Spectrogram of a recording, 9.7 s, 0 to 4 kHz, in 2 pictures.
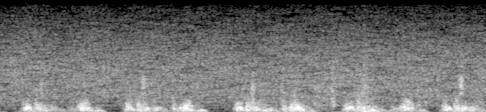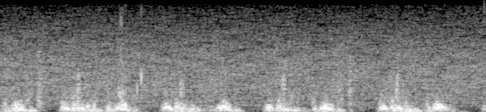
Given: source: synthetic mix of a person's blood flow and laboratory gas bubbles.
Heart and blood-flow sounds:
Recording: Doppler ultrasound of blood flow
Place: precordium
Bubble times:
5.73-5.88 s: bubbles
6.05-6.33 s: bubbles
From the record:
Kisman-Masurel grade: 211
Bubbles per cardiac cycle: several, 3 to 8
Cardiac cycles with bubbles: 1 to 10%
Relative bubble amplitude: barely perceptible (0.100 to 0.250)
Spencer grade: 1 (occasional bubble signal discernible with the cardiac motion signal, with majority of cardiac periods free of bubbles)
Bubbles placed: only in the low amplitude regions of the cardiac cycle

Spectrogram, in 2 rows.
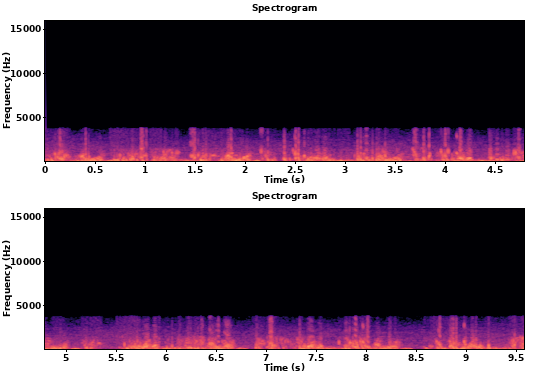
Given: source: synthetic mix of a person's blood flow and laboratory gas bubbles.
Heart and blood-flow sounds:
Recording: Doppler ultrasound of blood flow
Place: precordium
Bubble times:
0.00-0.26 s: bubbles
0.34-0.47 s: bubbles
0.64-1.35 s: bubbles
1.44-2.00 s: bubbles
2.13-2.32 s: bubbles
2.36-3.05 s: bubbles
3.08-3.55 s: bubbles
3.65-4.22 s: bubbles
4.40-4.80 s: bubbles
4.84-4.98 s: bubbles
5.14-5.36 s: bubbles
5.50-5.75 s: bubbles
5.85-5.93 s: bubbles
5.97-6.69 s: bubbles
6.85-7.41 s: bubbles
7.70-8.09 s: bubbles
8.19-8.33 s: bubbles
8.56-9.14 s: bubbles
9.17-9.59 s: bubbles
From the record:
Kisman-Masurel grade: 342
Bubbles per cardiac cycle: rolling drumbeat, 9 or more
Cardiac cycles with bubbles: 100%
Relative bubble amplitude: moderate (0.250 to 0.450)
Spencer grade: 3 (all of the cardiac periods contain showers or single bubble signals, but not dominating or overriding the cardiac motion signals)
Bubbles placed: anywhere in the cardiac cycle

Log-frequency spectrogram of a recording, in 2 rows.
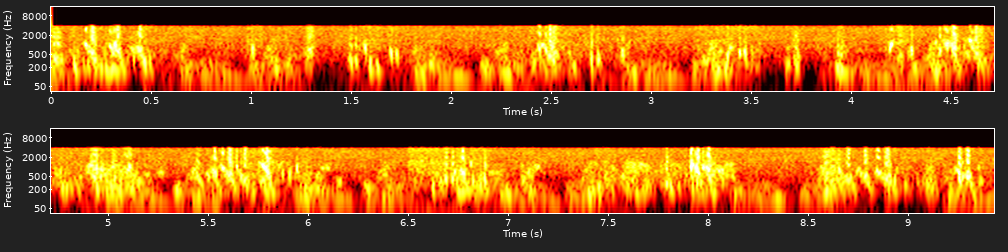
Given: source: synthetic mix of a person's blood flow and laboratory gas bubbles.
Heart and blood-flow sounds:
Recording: Doppler ultrasound of blood flow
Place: precordium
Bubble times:
0.00-0.54 s: bubbles
0.96-1.06 s: bubbles
1.16-1.23 s: bubbles
1.25-1.32 s: bubbles
1.46-1.76 s: bubbles
1.84-1.97 s: bubbles
2.29-2.79 s: bubbles
2.82-2.90 s: bubbles
3.21-3.54 s: bubbles
3.66-3.75 s: bubbles
3.88-4.00 s: bubbles
4.15-4.31 s: bubbles
4.39-5.29 s: bubbles
5.39-6.18 s: bubbles
6.49-6.97 s: bubbles
7.04-7.16 s: bubbles
7.42-8.16 s: bubbles
8.54-9.16 s: bubbles
9.21-9.39 s: bubbles
From the record:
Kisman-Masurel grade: 343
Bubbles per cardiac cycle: rolling drumbeat, 9 or more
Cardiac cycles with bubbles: 100%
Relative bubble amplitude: loud (0.450 to 0.775)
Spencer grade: 3 (all of the cardiac periods contain showers or single bubble signals, but not dominating or overriding the cardiac motion signals)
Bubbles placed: anywhere in the cardiac cycle

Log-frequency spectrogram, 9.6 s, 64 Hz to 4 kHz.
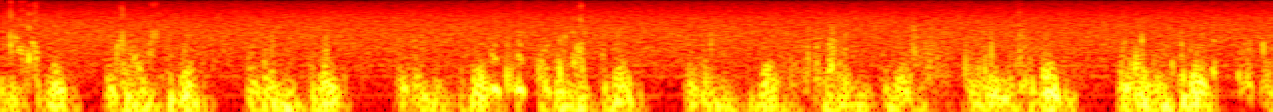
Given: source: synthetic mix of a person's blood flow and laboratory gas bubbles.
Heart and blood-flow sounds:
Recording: Doppler ultrasound of blood flow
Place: precordium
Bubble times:
0.05-0.31 s: bubbles
0.83-1.18 s: bubbles
3.65-3.96 s: bubbles
4.01-4.13 s: bubbles
4.17-4.42 s: bubbles
6.81-6.88 s: bubbles
7.19-7.26 s: bubbles
7.61-7.71 s: bubbles
9.06-9.12 s: bubbles
9.25-9.39 s: bubbles
9.42-9.56 s: bubbles
From the record:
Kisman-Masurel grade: 232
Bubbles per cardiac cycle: several, 3 to 8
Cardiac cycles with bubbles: 50 to 99%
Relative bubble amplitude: moderate (0.250 to 0.450)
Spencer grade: 3 (all of the cardiac periods contain showers or single bubble signals, but not dominating or overriding the cardiac motion signals)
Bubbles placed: only in the low amplitude regions of the cardiac cycle

